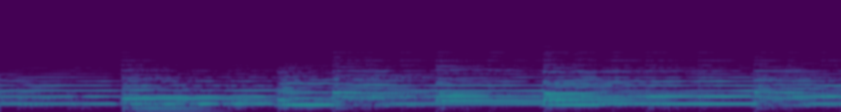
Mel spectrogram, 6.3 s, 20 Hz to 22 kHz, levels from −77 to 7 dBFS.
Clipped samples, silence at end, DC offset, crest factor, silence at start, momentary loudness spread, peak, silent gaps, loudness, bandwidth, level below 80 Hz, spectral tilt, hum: under 0.1%; 0 s; under 0.1%; 14 dB; 0 s; 6 LU; -26 dBFS; none; -39 LUFS; 5.2 kHz; -70 dBFS; -9 dB/octave; none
